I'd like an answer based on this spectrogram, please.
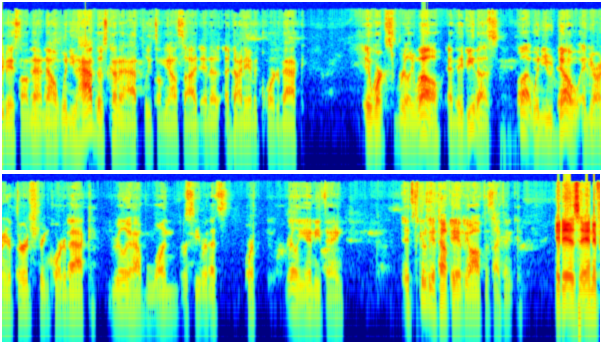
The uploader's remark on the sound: Gameday LIVE from Fishweir Brewing Company. LIVE from Fishweir Brewing Company in Jacksonville.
